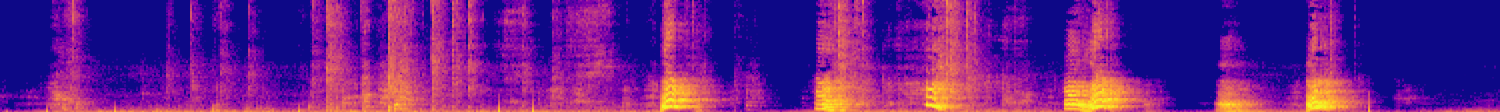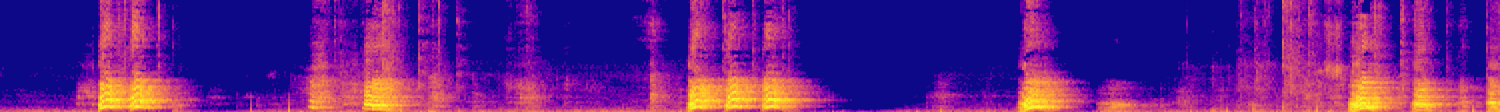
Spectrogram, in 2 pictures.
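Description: A dog barking at its owner for a treat: about a dozen short, high barks, some in quick pairs or runs, with pauses of a second or more between them.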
